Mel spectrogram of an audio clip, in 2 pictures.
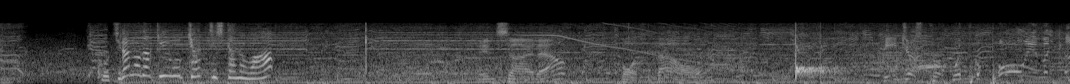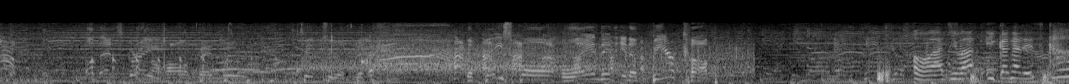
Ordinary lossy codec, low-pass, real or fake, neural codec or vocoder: none; 7.2 kHz; real; none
